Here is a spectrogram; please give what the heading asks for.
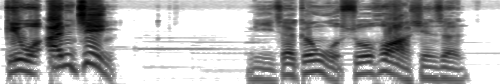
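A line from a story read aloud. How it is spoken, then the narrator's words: Captain roaring. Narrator (Chinese): 船长吼道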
